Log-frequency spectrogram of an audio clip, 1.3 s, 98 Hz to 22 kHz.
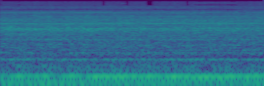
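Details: Fiat Siena with fuel pressure restored (previously zero fuel pressure, hard starting, no power, backfiring and stalling), now about 4 bar at the line: steady, even low idle with a smooth hum and no stumbles or surging; normal idle.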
